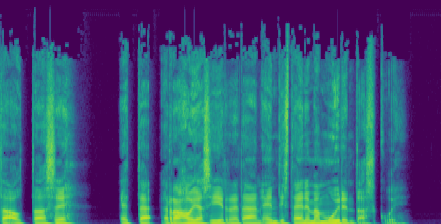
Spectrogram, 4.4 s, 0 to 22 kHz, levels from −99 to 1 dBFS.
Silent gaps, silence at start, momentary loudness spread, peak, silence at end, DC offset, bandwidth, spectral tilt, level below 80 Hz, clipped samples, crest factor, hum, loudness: none; 0 s; 13 LU; 0 dBFS; 0.35 s; under 0.1%; 19.5 kHz; -4.5 dB/octave; -38 dBFS; under 0.1%; 14 dB; none; -13 LUFS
